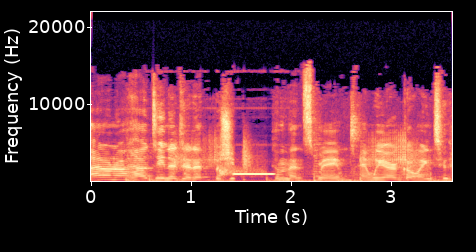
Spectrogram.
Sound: beep

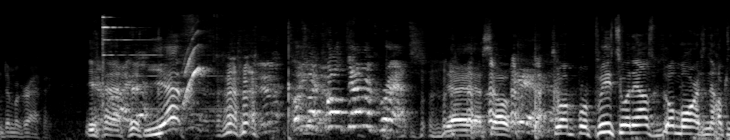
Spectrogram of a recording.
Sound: bell rings

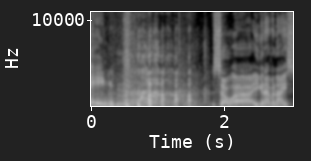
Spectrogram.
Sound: Conan laughing

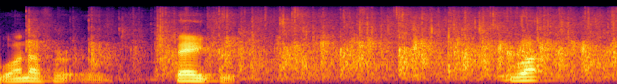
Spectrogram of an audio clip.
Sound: crowd applauding

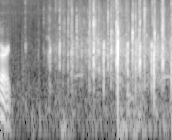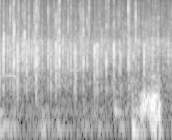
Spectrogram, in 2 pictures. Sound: crowd clapping

